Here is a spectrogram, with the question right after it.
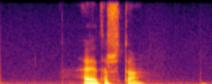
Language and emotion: Russian, neutral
